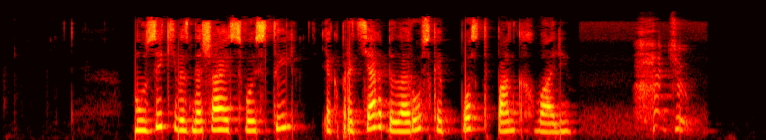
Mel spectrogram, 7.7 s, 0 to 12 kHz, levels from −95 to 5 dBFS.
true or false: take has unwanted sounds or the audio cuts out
true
